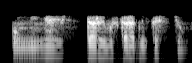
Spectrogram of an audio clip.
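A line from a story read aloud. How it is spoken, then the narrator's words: Plain. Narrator (Russian): сказала Флер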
